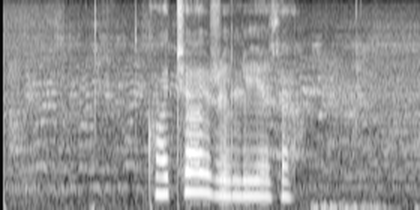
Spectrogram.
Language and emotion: Russian, sad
